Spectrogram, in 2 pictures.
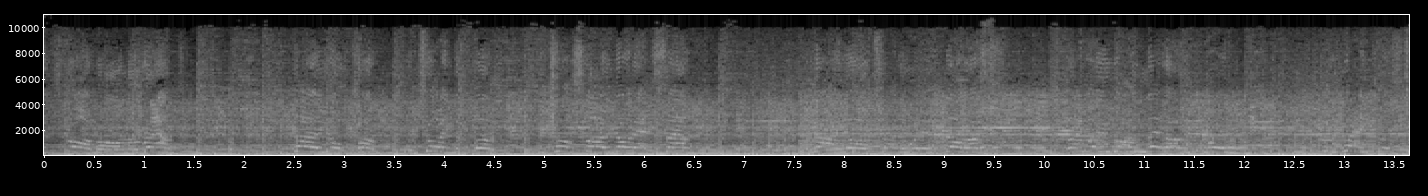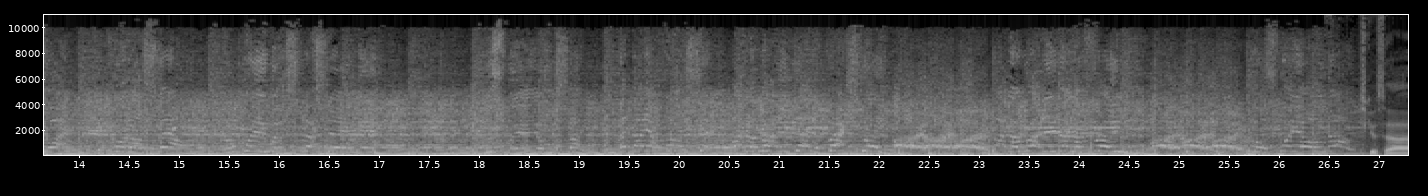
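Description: Loud, raw Oi punk song with distorted guitars, pounding drums and a gang of voices shouting chanted refrains over a fast, steady beat.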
